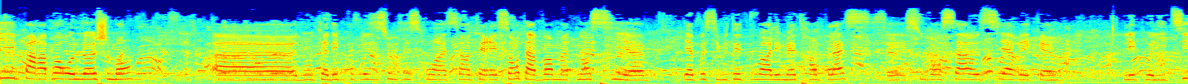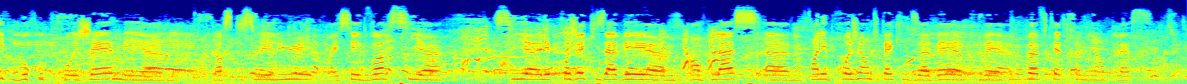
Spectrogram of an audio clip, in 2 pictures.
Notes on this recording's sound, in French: S'adresse aux francophones du Club Canadien de Toronto. Le Club Canadien s’est offert une conférence de choix. Est venu dialoguer en français devant une audience curieuse, qui a pu lui poser un grand nombre de questions.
